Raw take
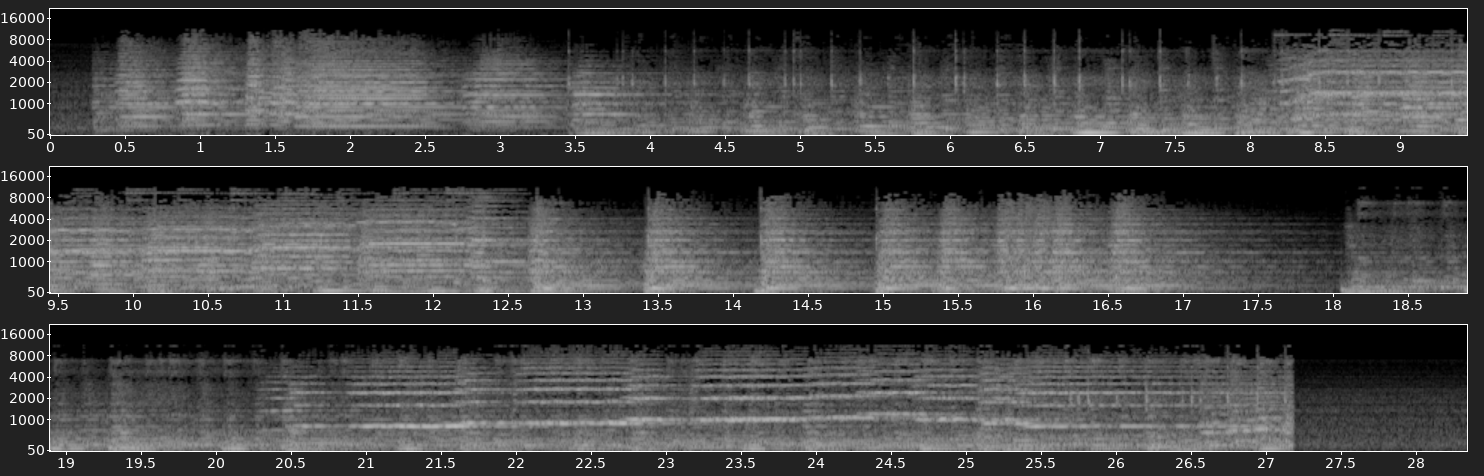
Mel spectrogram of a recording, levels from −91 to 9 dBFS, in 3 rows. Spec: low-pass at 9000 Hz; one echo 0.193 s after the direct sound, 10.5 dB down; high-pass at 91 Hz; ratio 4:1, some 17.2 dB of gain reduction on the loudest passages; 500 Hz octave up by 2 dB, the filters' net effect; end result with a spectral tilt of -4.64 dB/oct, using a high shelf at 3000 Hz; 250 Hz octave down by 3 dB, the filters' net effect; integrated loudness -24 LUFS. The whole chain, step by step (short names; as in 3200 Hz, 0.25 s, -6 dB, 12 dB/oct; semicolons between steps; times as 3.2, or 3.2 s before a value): HPF 91 Hz; LPF 9000 Hz; bell 250 Hz -5 dB; bell 500 Hz +4 dB; high shelf 3000 Hz -5.5 dB; compressor 4:1, threshold -43 dBFS; echo 0.193 s -10.5 dB; gain +18.5 dB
